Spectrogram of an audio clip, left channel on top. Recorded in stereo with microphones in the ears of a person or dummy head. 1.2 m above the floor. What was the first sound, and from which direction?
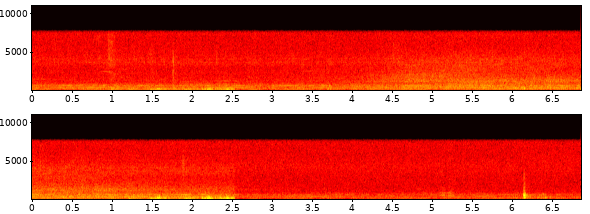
Only background noise.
